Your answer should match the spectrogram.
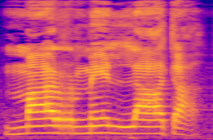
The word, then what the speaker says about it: marmellata: And an example would be marmellata. Okay, marmellata is jelly. Marmellata. The next one is N. N. Don't pronounce it N.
